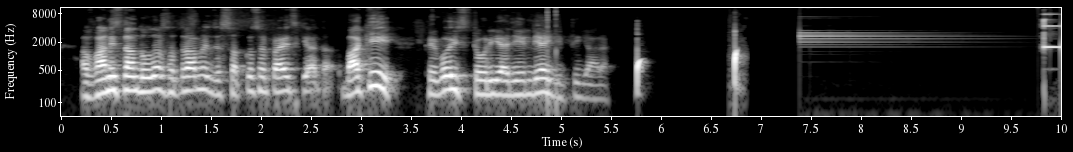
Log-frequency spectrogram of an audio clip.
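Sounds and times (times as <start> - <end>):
bright bell chime: 7.4 - 10.0.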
